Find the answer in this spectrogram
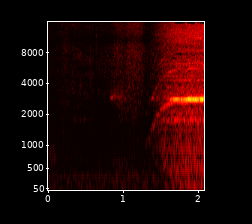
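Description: Electric hand mixer switched on about a second and a half in, its motor whining up in pitch and settling into a steady high whine as its beaters mix double cream.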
